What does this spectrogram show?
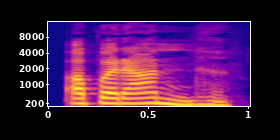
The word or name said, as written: अपराह्ण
